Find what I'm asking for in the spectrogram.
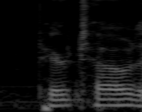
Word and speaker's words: Pirto: Mr. Pirto, did I pronounce that correctly? – Perfectly, just like they would say it in Finland.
